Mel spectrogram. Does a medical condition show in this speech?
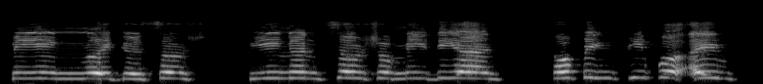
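Yes: cerebral palsy, spastic ataxic.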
